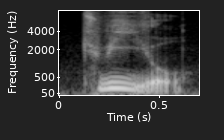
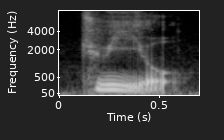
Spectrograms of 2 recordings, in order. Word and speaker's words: tuyaux: Okay, des tuyaux. Same rule, you don't pronounce it. Des tuyaux. Okay, un tuyau, des tuyaux.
